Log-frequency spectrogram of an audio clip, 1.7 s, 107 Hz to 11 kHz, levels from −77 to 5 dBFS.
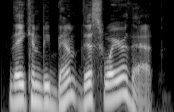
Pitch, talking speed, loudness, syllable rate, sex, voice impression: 145 Hz, 275 wpm, -15 LUFS, 5.7 syllables/s, male, masculine, adult-like, thick, tensed, powerful, bright, clear, fluent, cool, friendly, reassuring, wild, lively, slightly kind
